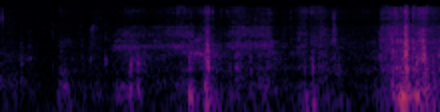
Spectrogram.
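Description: Faint chewing and mouth noises from eating a donut: a few soft, scattered clicks and smacks.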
